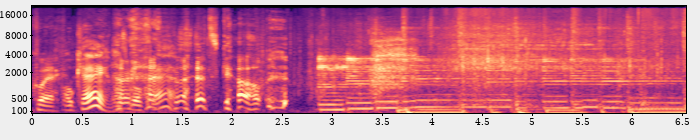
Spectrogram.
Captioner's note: chuckles; gentle country music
